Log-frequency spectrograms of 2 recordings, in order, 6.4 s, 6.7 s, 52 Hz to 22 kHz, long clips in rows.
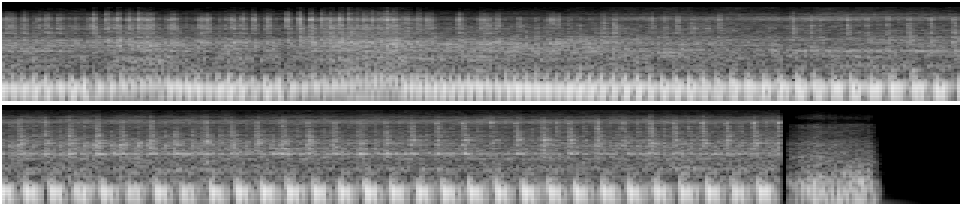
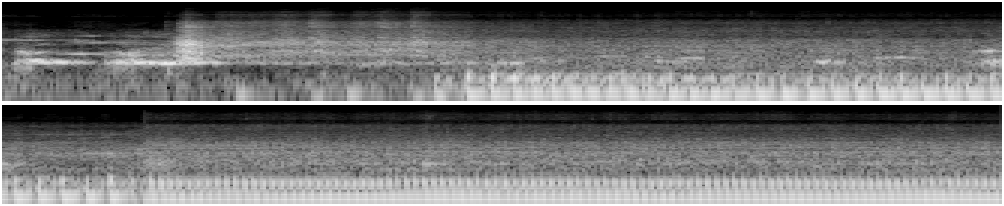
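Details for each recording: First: TVS Ntorq 125 scooter: rough rattling clatter as the engine cranks and catches, then an uneven knocking idle around four beats a second; the one-way starter clutch bearing was completely damaged and replaced with a genuine part. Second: TVS Ntorq 125 scooter after replacing a damaged one-way (starter) clutch bearing with a genuine part: engine catches cleanly and settles into an even, smooth idle with no rattle or grinding. Normal start and idle.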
